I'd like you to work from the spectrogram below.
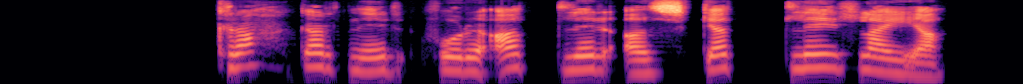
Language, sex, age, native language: Icelandic, female, 30-39, Icelandic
